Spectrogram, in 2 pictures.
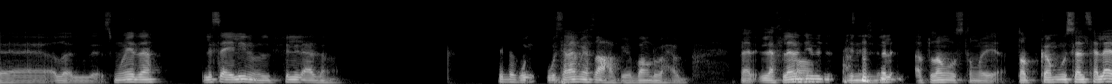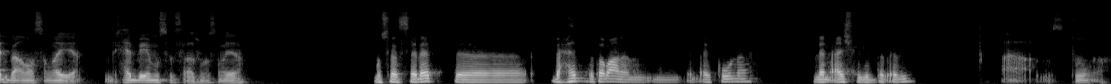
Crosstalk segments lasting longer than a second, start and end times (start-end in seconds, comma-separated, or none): none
